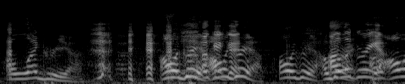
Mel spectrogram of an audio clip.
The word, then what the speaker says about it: Alegría: believe is an allergy medication uh it's correctly pronounced allegria i'll agree i'll agree i'll agree i'll agree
